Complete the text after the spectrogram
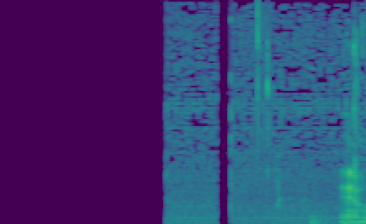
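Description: A small push button clicks once.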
